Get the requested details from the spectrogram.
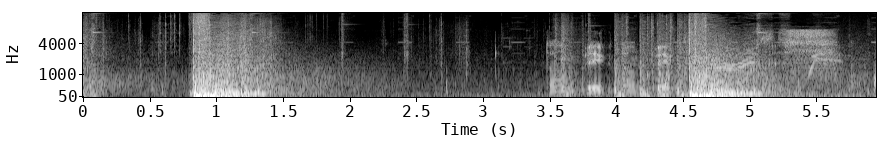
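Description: Gunshots crack sharply in a game.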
